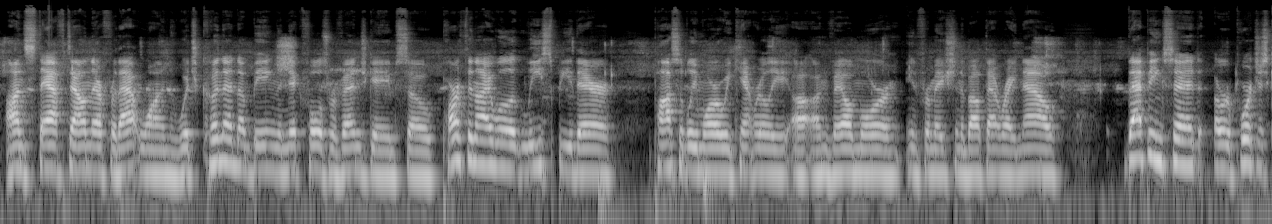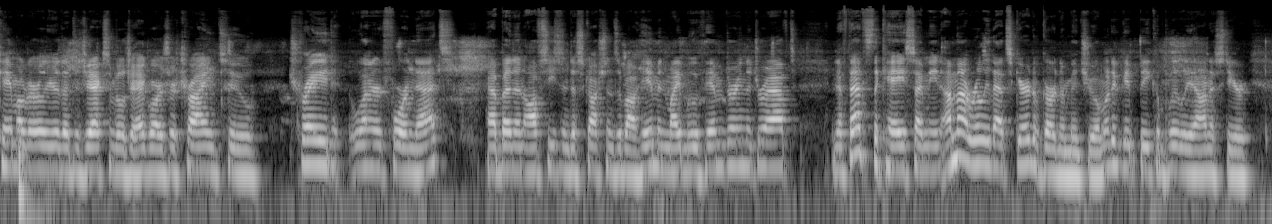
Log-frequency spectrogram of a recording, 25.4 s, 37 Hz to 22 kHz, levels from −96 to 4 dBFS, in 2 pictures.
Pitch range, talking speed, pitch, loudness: 155-180 Hz, 220 wpm, 165 Hz, -22 LUFS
